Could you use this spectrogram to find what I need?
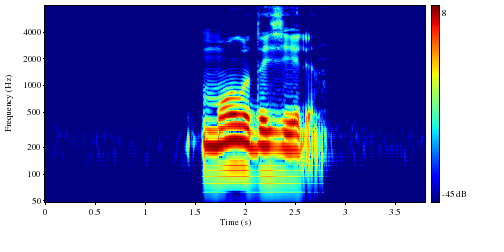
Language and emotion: Russian, neutral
